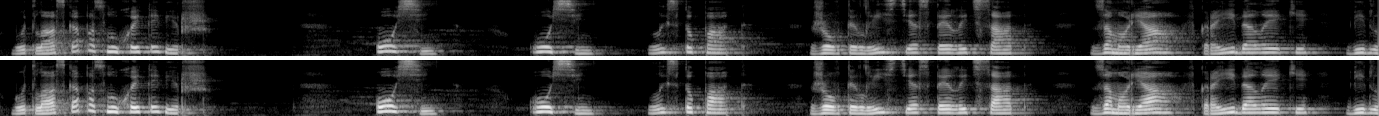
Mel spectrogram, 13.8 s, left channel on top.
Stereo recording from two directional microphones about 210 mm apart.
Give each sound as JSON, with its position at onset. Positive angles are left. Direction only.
{"t": 0.1, "sound": "a woman's voice", "side_deg": -15}
{"t": 3.8, "sound": "a woman's voice", "side_deg": -15}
